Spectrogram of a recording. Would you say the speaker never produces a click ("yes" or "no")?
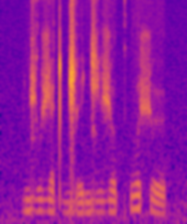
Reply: no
